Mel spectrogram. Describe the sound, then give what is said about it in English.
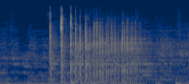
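Dice are rolled to set a player's handicap in a game: they clatter onto a hard surface, a few sharp clicks followed by a short rattling tumble that quickly settles, fairly quiet, with no voices. “All right, Mr. Pinkman, if you'll roll the dice”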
